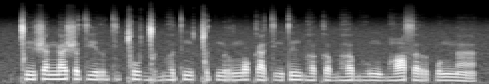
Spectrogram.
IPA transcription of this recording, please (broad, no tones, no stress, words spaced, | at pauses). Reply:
ǀĩʃæ ŋæʃɜtʲjirtʲʊ ǀuɡ͡ǀɪ bʱətʲŋuǀʊtʲnʊr ŋɔkætʲʊŋ t̪ĩbʱɜkɜ bʱɜbʱuŋ bʱɑsɜr pʊŋnæ̃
